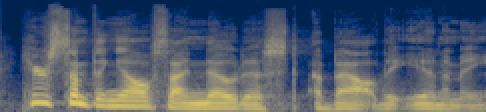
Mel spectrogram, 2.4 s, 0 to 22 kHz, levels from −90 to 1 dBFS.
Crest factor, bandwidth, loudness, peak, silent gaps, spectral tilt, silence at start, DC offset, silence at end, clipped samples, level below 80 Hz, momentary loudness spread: 18 dB; 17 kHz; -22 LUFS; -4 dBFS; none; -6 dB/octave; 0.1 s; under 0.1%; 0 s; under 0.1%; -54 dBFS; 8 LU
